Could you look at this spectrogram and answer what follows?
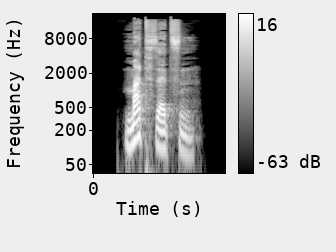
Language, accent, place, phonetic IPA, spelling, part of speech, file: German, Germany, Berlin, [ˈmat ˈzɛt͡sn̩], matt setzen, phrase, De-matt setzen.ogg
- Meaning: alternative form of mattsetzen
